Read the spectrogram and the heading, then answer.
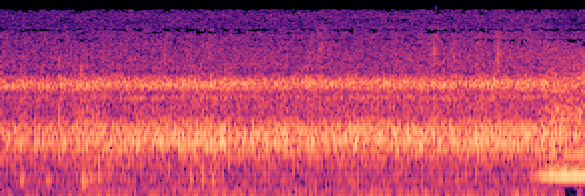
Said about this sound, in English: Close the hatch and exhaust the airlock.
